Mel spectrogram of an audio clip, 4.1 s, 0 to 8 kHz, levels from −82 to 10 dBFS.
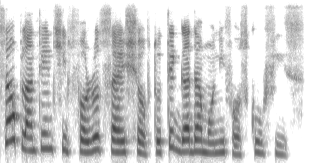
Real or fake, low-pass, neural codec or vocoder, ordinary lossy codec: real; 7.2 kHz; none; Opus, 32 kbps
